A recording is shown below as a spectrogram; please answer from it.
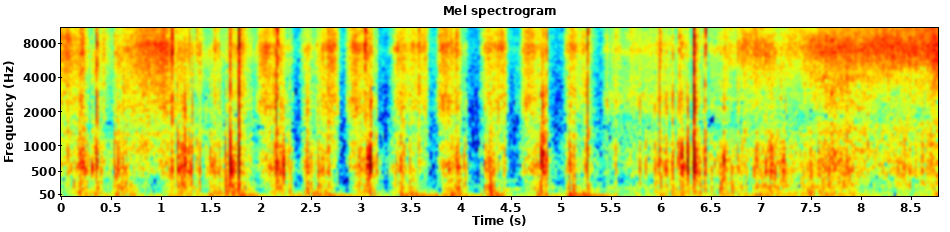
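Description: Fingernails scratch the surface of a flat, thin, solid cork board lying on a table. The result is a steady run of short, dry, crackling scrapes with brief bright ticks over a soft low rumble, each stroke dying away instantly.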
